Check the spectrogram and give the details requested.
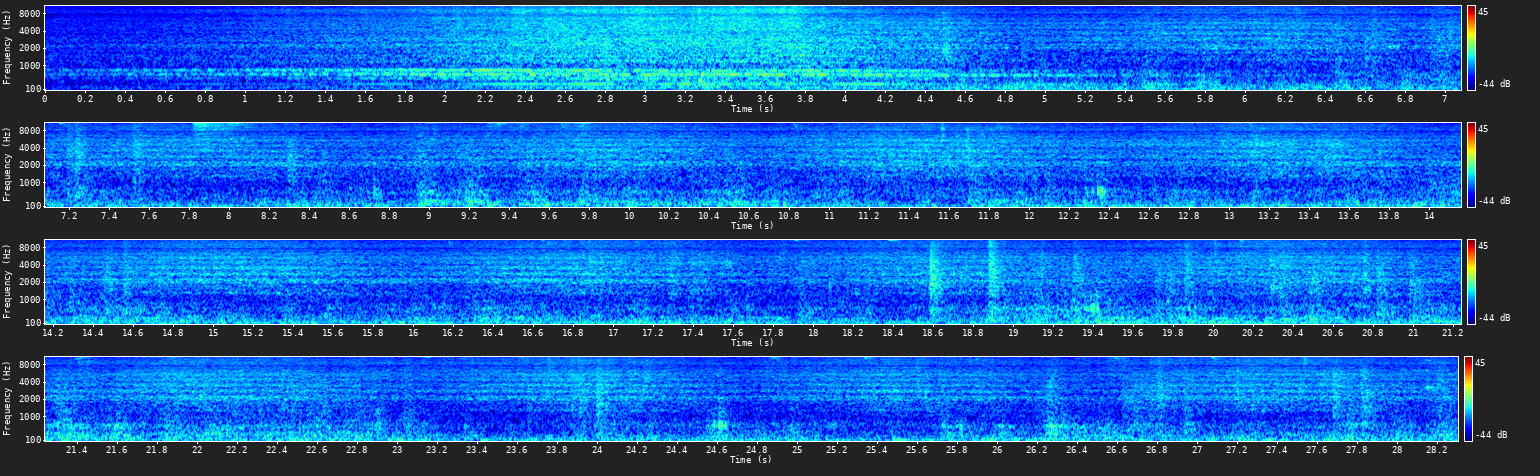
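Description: Electric freight train passing close by: a BLS Cargo Traxx locomotive goes past with a pitched hum in the first few seconds, then the CargoBeamer intermodal wagons roll by with a steady rumble of wheels on rail and occasional clicks.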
